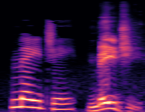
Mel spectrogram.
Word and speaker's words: Meiji: meije restoration how do i is there a pronunciation meiji okay meiji so yeah the meiji restoration which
